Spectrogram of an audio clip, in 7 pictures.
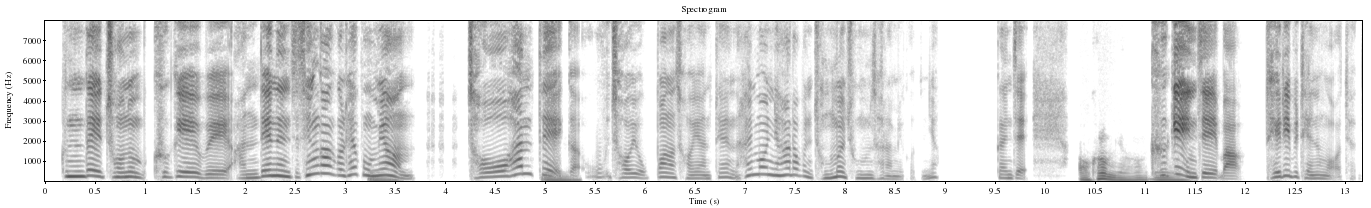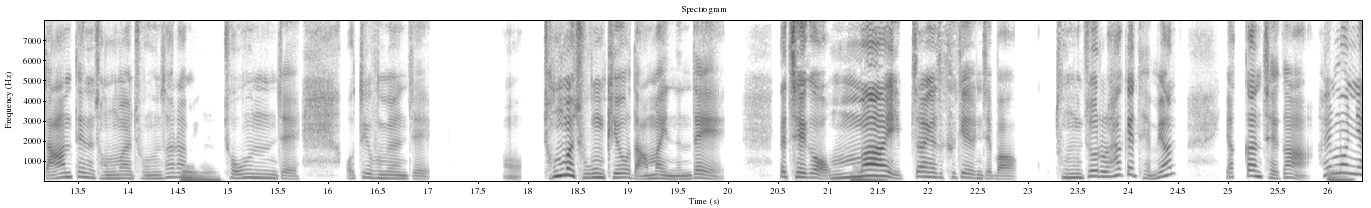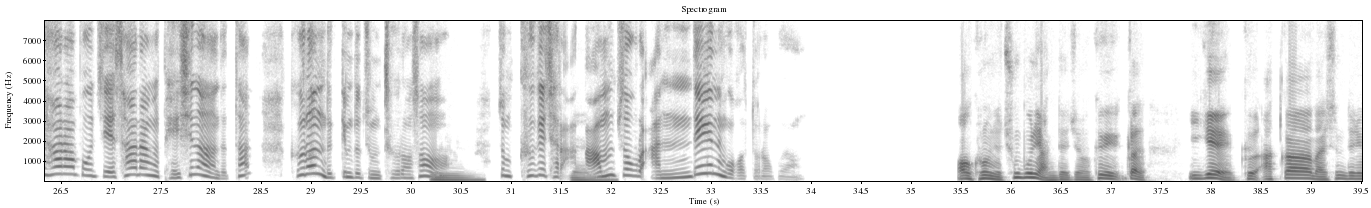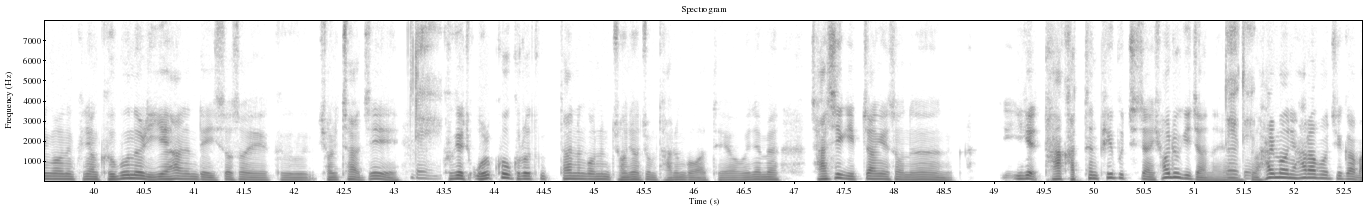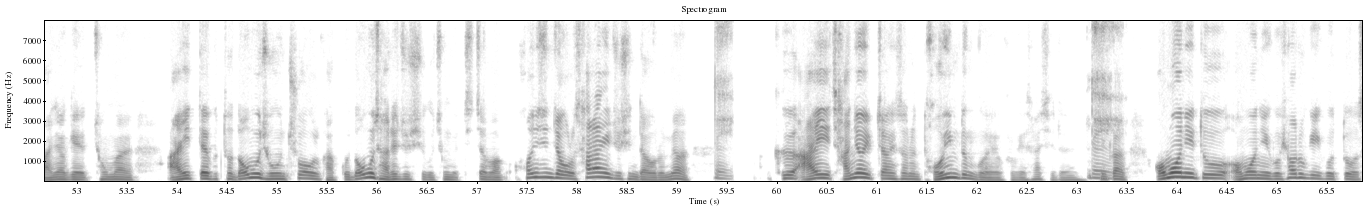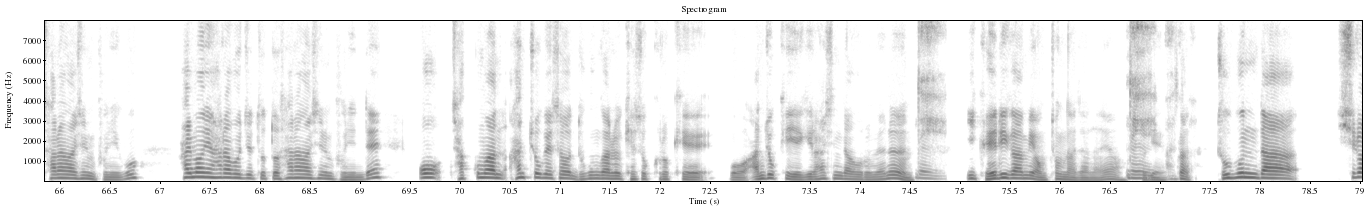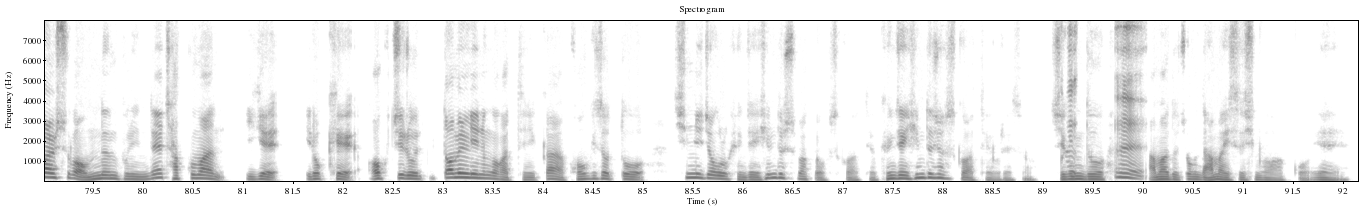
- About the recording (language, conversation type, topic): Korean, advice, 가족 간에 같은 의사소통 문제가 왜 계속 반복될까요?
- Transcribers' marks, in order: tapping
